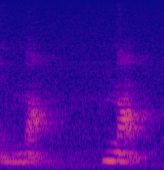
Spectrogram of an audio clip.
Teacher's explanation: It's just dental. No. So you press your tongue against your teeth and say no, no.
